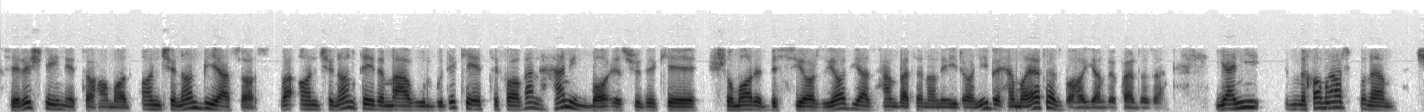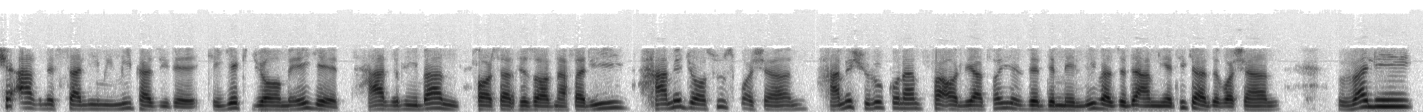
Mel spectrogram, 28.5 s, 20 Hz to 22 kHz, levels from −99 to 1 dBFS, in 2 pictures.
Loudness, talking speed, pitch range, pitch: -15 LUFS, 120 wpm, 125-165 Hz, 140 Hz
